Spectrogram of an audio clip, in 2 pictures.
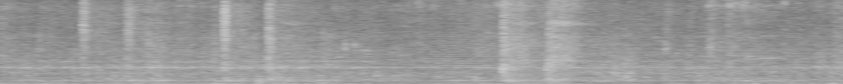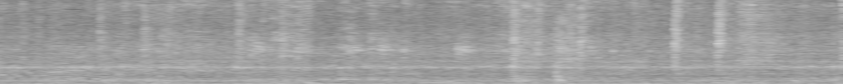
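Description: Train running along the track: a steady rumble and low hum, with scattered sharp clicks of the wheels passing over rail joints.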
